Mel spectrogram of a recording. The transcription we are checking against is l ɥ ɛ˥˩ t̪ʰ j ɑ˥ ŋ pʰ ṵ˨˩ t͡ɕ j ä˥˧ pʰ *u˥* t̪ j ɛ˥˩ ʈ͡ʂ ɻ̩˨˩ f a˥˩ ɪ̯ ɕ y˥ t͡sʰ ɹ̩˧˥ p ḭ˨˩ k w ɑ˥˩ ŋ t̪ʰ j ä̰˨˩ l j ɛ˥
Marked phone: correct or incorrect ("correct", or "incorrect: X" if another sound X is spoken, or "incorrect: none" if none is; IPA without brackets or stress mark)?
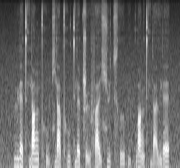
incorrect: u˥˧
